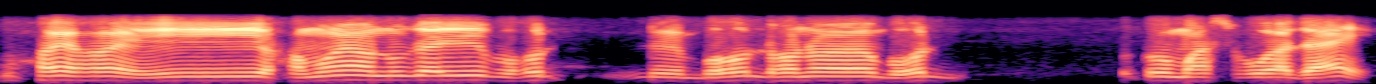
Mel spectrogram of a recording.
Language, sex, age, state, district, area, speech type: Assamese, male, 45-60, Assam, Dhemaji, rural, conversation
